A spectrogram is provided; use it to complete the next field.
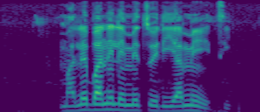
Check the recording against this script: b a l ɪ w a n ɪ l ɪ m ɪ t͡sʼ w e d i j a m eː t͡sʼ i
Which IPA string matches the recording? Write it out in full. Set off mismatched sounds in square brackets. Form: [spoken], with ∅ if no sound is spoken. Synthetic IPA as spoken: [m] a l ɪ [b] a n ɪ l ɪ m ɪ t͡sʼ w e d i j a m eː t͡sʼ i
